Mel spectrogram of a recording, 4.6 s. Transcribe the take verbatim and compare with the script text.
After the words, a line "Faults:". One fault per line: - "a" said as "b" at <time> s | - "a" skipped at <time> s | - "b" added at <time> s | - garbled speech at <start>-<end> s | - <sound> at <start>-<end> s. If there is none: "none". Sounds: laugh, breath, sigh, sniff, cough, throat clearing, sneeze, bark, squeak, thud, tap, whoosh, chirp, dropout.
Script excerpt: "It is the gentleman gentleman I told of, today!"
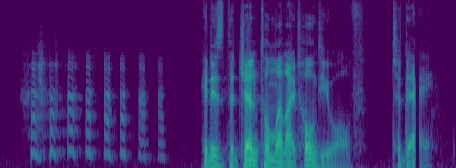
"It is the gentleman I told you of, today!"
Faults:
- laugh at 0.2-1.8 s
- "gentleman" skipped at 2.9 s
- "you" added at 3.2 s
- dropout at 4.2-4.2 s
